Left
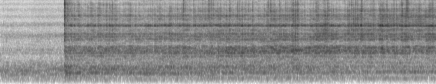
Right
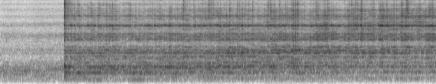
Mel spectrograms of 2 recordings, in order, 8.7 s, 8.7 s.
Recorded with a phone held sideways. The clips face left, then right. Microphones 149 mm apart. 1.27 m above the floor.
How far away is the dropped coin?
About 2 m.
